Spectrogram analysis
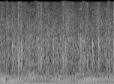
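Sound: audience clapping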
